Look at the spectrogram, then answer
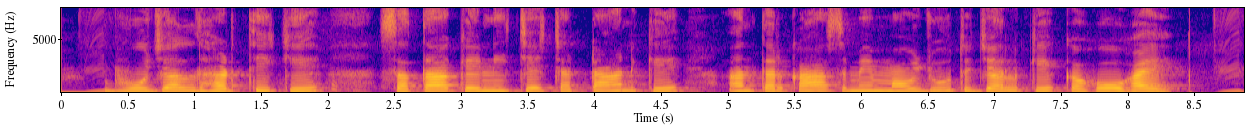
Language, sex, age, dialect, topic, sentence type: Magahi, male, 25-30, Southern, agriculture, statement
